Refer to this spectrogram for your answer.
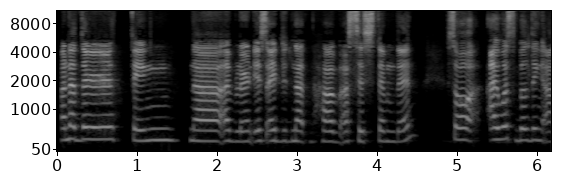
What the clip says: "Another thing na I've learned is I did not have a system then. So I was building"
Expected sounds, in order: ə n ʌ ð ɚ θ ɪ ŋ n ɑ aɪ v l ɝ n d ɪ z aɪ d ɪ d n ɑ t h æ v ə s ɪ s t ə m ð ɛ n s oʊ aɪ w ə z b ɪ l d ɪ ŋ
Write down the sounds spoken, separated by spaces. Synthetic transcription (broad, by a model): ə n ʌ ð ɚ θ ɪ ŋ n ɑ aɪ v l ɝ n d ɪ s aɪ d ɪ d n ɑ t h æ v ə s ɪ s t ə m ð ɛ n s oʊ aɪ w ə s b ɪ l d ɪ ŋ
